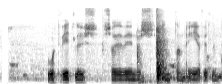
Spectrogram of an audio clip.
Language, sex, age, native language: Icelandic, male, 14, Icelandic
